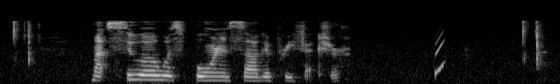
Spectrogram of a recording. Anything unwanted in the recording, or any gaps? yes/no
yes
